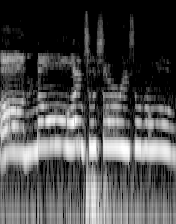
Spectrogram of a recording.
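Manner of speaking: dismayed, high, loud, drawn-out wail.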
